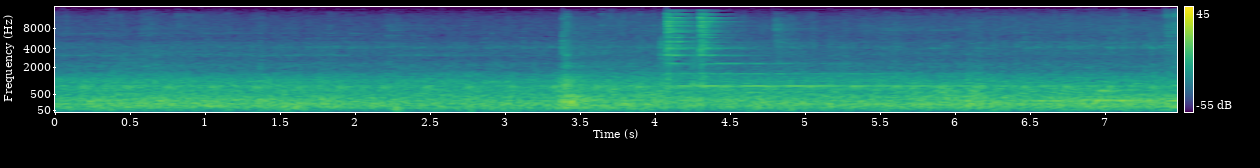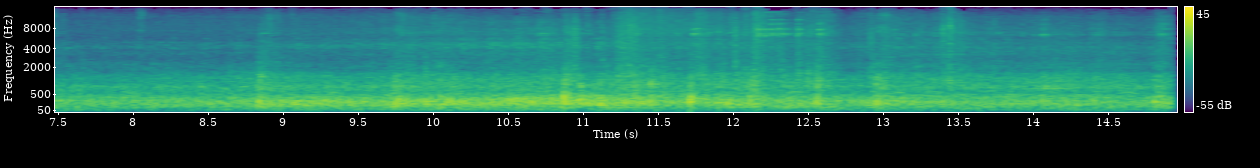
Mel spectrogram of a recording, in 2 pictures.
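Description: Double-deck electric heritage tram No. 70 running along street track toward and past, its steel wheels clicking over rail joints and points and growing louder as it draws near. A single ringing strike sounds about four seconds in.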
